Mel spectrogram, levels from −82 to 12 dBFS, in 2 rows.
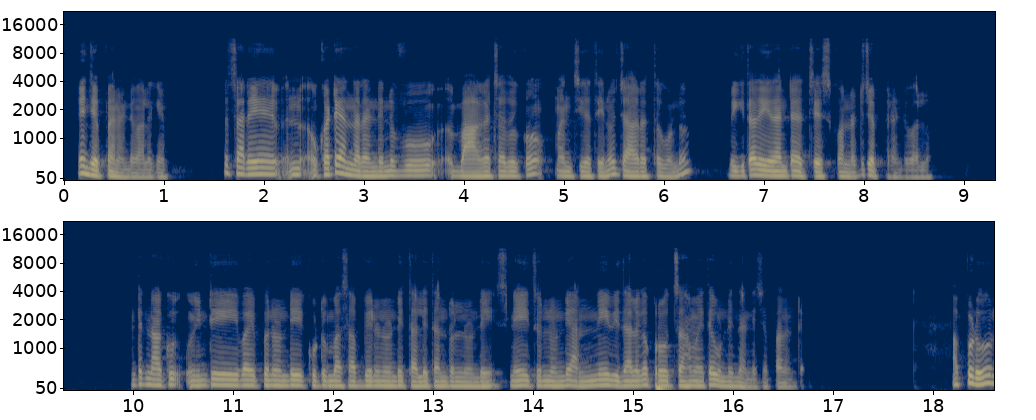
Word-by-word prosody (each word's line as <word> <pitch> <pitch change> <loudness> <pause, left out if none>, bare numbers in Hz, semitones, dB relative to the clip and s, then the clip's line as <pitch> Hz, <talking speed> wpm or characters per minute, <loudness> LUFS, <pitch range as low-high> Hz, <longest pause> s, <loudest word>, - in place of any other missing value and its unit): నేను 170 -2 +5
చెప్పానండి 95 -6 0
వాళ్ళకి. 85 +1 -7 0.7
సరే 150 -1 +3 0.4
నె 145 - +1 0.2
ఒకటే 140 +5 +2
అన్నారండి 110 -5 +2
"నువ్వు 115 +1 -1 0.5
బాగా 100 +1 +2
చదువుకో 110 +4 -1 0.3
మంచిగా 105 -1 -2
తిను 105 +7 0
జాగ్రత్తగా 105 -2 0
ఉండు 125 - -3 0.5
మిగతాది 120 +4 +2
ఏదంటే 110 0 +3
అది 95 - -6
చేసుకో" 100 0 -1
అన్నట్టు 95 +5 -5
చెప్పారండి 90 -6 -5
వాళ్ళు. 80 0 -9 1.3
అంటే 150 +4 -3
నాకు 130 +1 +1 0.3
ఇంటి 120 +3 0 0.3
వైపు 120 0 +1
నుండి, 120 +1 +2 0.2
కుటుంబ 115 0 0
సభ్యుల 115 +1 0
నుండి, 110 +1 +1
తల్లిదండ్రుల 105 0 +1
నుండి, 100 +1 0 0.2
స్నేహితుల 115 +1 -1
నుండి 110 +3 +1
అన్ని 115 +4 +1
విధాలుగా 115 +2 +2
ప్రోత్సాహం 115 -1 +2
అయితే 120 +5 +1
ఉండిందండి 100 -6 -2
చెప్పాలంటే. 90 -1 -9 1.5
అప్పుడు 145 +2 +4
110 Hz, 130 wpm, -23 LUFS, 100-120 Hz, 1.5 s, నేను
